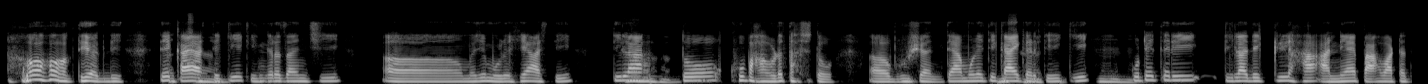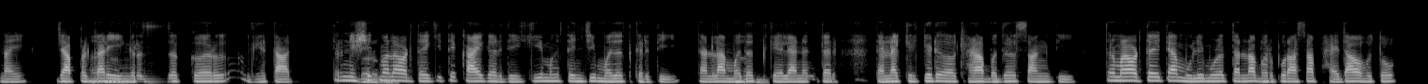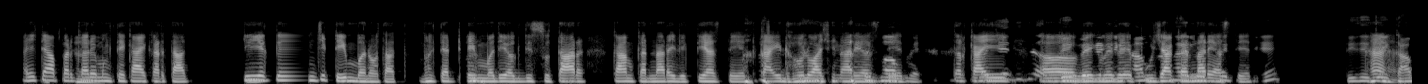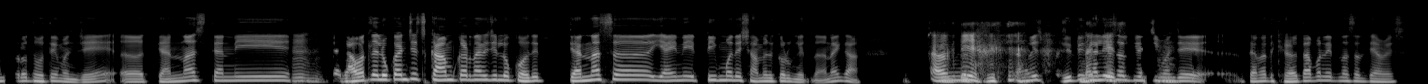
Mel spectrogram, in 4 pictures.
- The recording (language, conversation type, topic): Marathi, podcast, तुझ्या आवडत्या सिनेमाबद्दल थोडक्यात सांगशील का?
- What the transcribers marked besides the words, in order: static; distorted speech; tapping; other background noise; in English: "टीम"; in English: "टीममध्ये"; chuckle; horn; in English: "टीममध्ये"; chuckle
